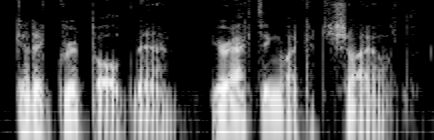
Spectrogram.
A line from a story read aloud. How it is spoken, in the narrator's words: he whispers to himself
